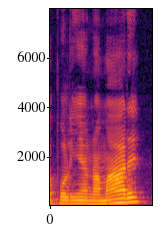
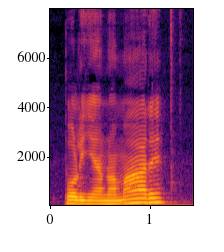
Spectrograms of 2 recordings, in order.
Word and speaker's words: Polignano a Mare: repita em voz alta, Polignano a Mare, Polignano a Mare, Polignano a Mare, o GN tem som de NH, GN tem som de NH, então sempre uma palavra com GN, esse GN você vai ler com som de NH.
